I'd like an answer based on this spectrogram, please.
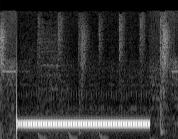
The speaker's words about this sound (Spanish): A ver, le estamos marcando, pero no contesta. A ver, ahí va de nuevo.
